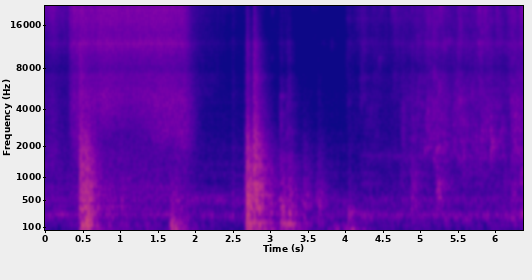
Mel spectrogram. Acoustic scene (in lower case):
restroom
